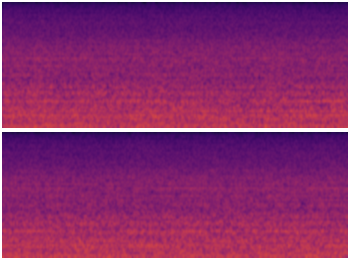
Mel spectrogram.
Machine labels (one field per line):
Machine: fan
